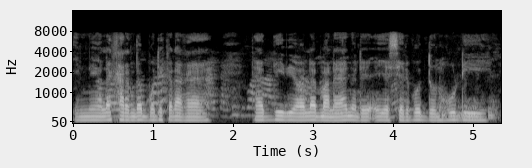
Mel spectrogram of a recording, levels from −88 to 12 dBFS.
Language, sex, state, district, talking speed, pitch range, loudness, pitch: Chakma, male, Tripura, Dhalai, 170 wpm, 110-120 Hz, -18 LUFS, 115 Hz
